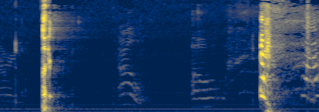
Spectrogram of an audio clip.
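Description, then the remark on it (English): Two short, throaty bursts about two seconds apart, a person forcing out a fake burp, with faint murmured voices in between and a low steady hum underneath. “Anybody know how to do a fake burp?”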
